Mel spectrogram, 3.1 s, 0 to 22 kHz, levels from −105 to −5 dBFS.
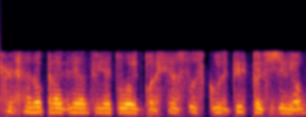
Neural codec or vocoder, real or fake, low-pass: codec, 16 kHz, 1 kbps, FreqCodec, smaller model; fake; 3.6 kHz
